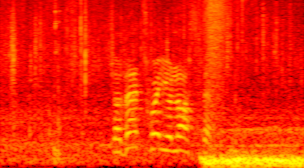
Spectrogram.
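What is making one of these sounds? An elderly woman asks a question.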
